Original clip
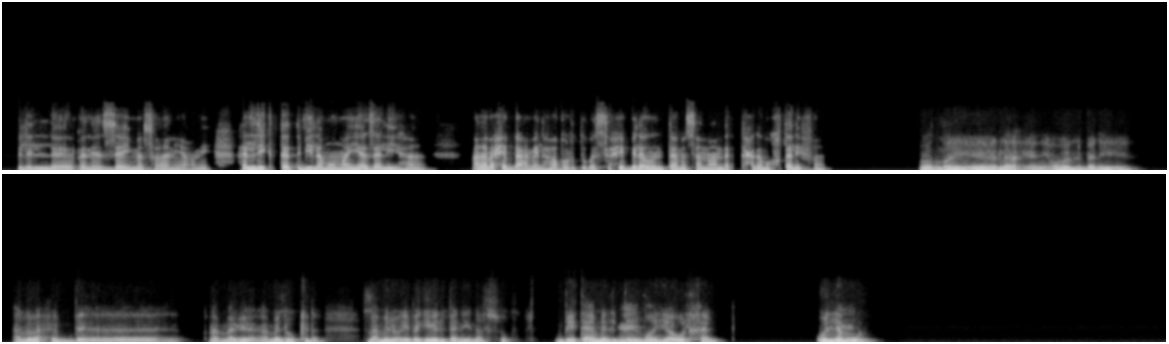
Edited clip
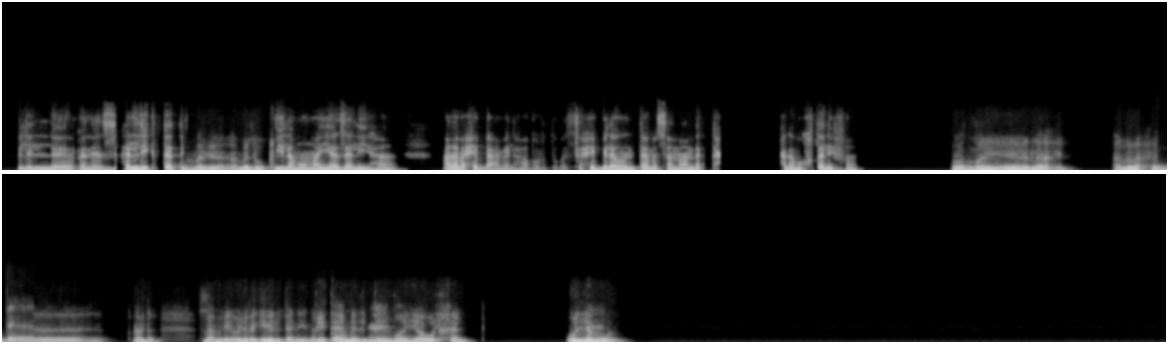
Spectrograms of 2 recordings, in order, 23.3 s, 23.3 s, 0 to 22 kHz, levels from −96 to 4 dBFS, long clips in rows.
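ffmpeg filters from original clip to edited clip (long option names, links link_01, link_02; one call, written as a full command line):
ffmpeg -i in.wav -filter_complex "[0:a]asplit=13[link_01][link_02][link_03][link_04][link_05][link_06][link_07][link_08][link_09][link_10][link_11][link_12][link_13];[link_01]atrim=end=1.142[link_14];[link_02]atrim=start=2.308:end=3.022[link_15];[link_03]atrim=start=13.808:end=14.692[link_16];[link_04]atrim=start=3.018:end=6.02,asetpts=PTS-STARTPTS,afade=type=out:start_time=1.782:duration=1.22:curve=qua:silence=0.125893[link_17];[link_05]atrim=start=6.02:end=7.47,asetpts=PTS-STARTPTS,afade=type=in:duration=0.004:curve=hsin:silence=0.125893,afade=type=out:start_time=1.446:duration=0.004:curve=hsin,apad=pad_dur=0.61[link_18];[link_06]atrim=start=7.47:end=10.272,asetpts=PTS-STARTPTS,afade=type=in:duration=0.004:curve=hsin[link_19];[link_07]atrim=start=11.238:end=12.194[link_20];[link_08]atrim=start=12.19:end=12.73,asetpts=PTS-STARTPTS,asetrate=55566,aresample=44100[link_21];[link_09]atrim=start=12.726:end=13.812[link_22];[link_10]atrim=start=14.688:end=15.482[link_23];[link_11]atrim=start=15.478:end=15.752,asetpts=PTS-STARTPTS,areverse[link_24];[link_12]atrim=start=15.748:end=16.422[link_25];[link_13]atrim=start=17.278[link_26];[link_14][link_15]acrossfade=duration=0.004:curve1=hsin:curve2=hsin[link_27];[link_27][link_16]acrossfade=duration=0.004:curve1=hsin:curve2=hsin[link_28];[link_17][link_18][link_19]concat=n=3:v=0:a=1[link_29];[link_28][link_29]acrossfade=duration=0.004:curve1=hsin:curve2=hsin[link_30];[link_30][link_20]acrossfade=duration=0.004:curve1=hsin:curve2=hsin[link_31];[link_31][link_21]acrossfade=duration=0.004:curve1=hsin:curve2=hsin[link_32];[link_32][link_22]acrossfade=duration=0.004:curve1=hsin:curve2=hsin[link_33];[link_33][link_23]acrossfade=duration=0.004:curve1=hsin:curve2=hsin[link_34];[link_34][link_24]acrossfade=duration=0.004:curve1=hsin:curve2=hsin[link_35];[link_35][link_25]acrossfade=duration=0.004:curve1=hsin:curve2=hsin[link_36];[link_36][link_26]acrossfade=duration=0.004:curve1=hsin:curve2=hsin" out.wav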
